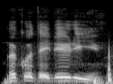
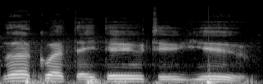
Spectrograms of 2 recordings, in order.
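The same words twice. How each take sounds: First: Higher, punchy, stress on what; emphatic jab. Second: Slow, dragged-out, stress on look; slow drawn repeat. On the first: Pointing at the spray trails, sharp emphatic jab. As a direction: jab the word what at them. Repeats line about the spraying. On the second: Repeating it at the sky, slow dragged-out lament. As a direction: draw each word out, shaking your head. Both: Real, not acted.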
